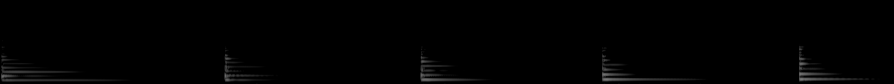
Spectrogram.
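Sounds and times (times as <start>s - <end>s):
viola pizzicato on the G string: 0.0s - 1.2s, 2.3s - 2.8s, 4.2s - 4.7s, 6.0s - 7.0s, 8.0s - 8.6s.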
